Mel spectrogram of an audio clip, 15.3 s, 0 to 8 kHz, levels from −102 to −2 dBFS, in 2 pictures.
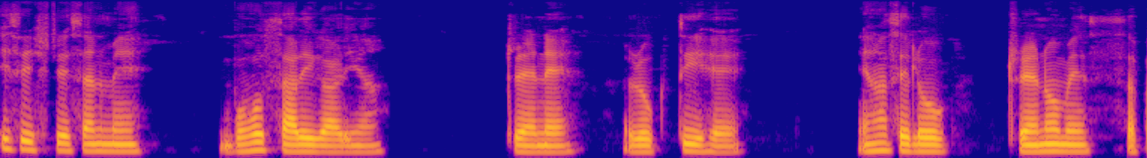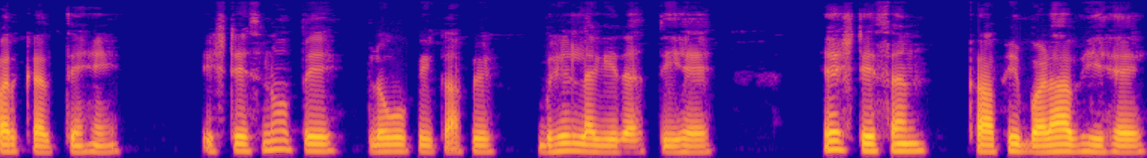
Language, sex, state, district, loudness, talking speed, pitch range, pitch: Hindi, male, Bihar, Jamui, -19 LUFS, 130 wpm, 120-140 Hz, 130 Hz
